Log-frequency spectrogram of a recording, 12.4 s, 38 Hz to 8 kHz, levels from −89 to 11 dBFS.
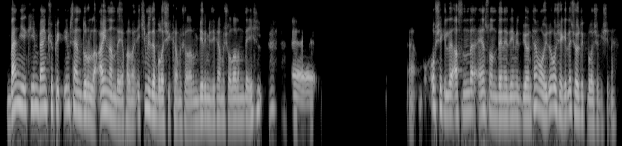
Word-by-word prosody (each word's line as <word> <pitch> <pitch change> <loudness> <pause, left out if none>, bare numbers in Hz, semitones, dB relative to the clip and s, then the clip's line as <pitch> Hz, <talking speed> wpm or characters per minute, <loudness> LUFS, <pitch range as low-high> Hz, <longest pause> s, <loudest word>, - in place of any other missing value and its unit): Ben 170 - +6
yıkayayım, 165 -1 0
ben 155 +1 +4
köpükleyeyim, 160 0 -2
sen 145 -5 +1
durula. 120 -4 +3
Aynı 145 0 +4
anda 110 -5 +1
yapalım. 100 +1 -2
Hani, 100 - -6
ikimiz 145 +3 -1
de 120 - +5
bulaşık 105 0 +1
yıkamış 100 -3 -6
olalım, 95 +2 -3
birimiz 115 -2 0
yıkamış 105 -1 -5
olalım 110 +1 -1
değil." 120 +7 -3 0.6
Eee - - +2 2.3
Ya, - - -11
o 160 - -2
şekilde 135 -6 +1
aslında 130 +3 0
en 135 +2 +1
son 125 -4 -4
denediğimiz 115 -1 0
yöntem 115 +9 +1
oydu. 130 +2 +2
O 160 0 +3
şekilde 125 +2 0
çözdük 125 -4 0
bulaşık 100 -2 -3
işini. 95 +1 -14
120 Hz, 165 wpm, -23 LUFS, 110-145 Hz, 2.3 s, Ben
